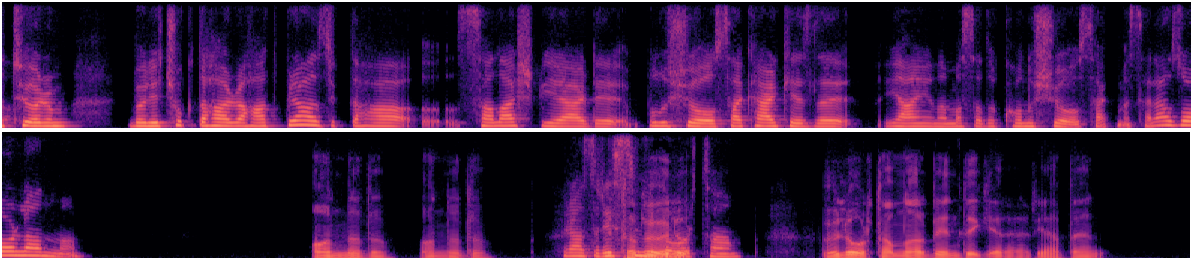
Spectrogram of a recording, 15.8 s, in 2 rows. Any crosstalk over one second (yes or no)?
no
